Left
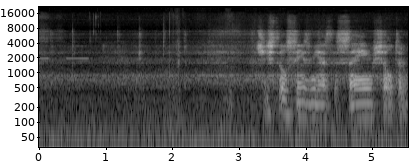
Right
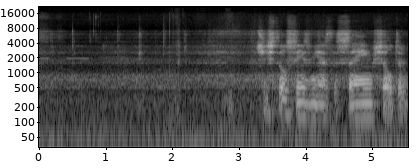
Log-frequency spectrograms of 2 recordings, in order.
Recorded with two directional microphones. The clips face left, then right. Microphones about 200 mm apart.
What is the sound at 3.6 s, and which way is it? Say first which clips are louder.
Speech: right 6 dB; 45° right (ahead or behind).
